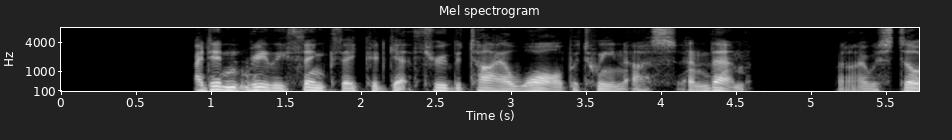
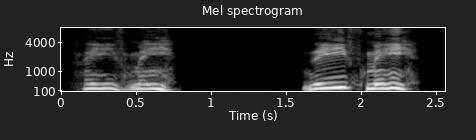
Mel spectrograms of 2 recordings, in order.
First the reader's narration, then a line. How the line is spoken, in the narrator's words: Freed moaned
